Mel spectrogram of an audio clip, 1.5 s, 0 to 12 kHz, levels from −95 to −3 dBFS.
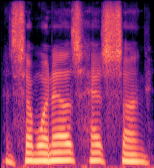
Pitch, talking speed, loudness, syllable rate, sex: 145 Hz, 235 wpm, -13 LUFS, 5.6 syllables/s, male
